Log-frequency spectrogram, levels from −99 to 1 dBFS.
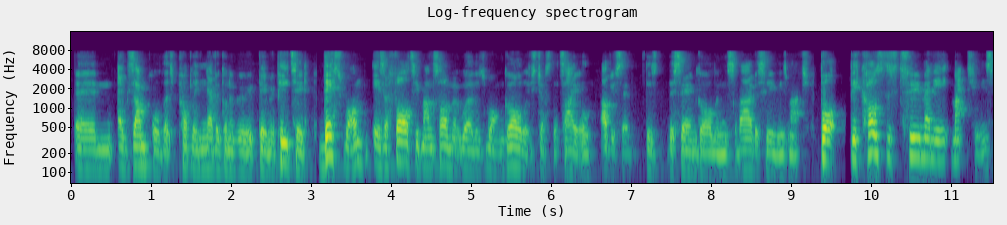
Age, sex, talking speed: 30-49, male, 215 wpm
